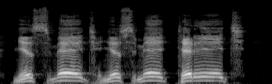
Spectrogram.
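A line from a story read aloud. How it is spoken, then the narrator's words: Shouting over everyone. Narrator (Russian): перекрывая всех, заорал Борис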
